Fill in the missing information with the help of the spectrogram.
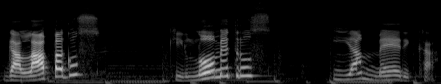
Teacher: a sílaba tônica dessas palavras encontram-se na antepenúltima sílaba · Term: proparoxítonas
